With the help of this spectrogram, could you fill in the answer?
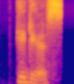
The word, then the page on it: hideous: Indian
